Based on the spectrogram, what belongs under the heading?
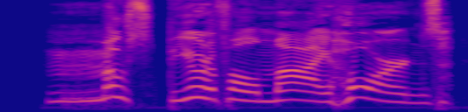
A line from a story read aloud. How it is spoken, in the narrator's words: grunted a wildebeest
